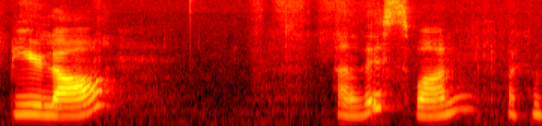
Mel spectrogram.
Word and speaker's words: Beulah: the next one beulah so it's spelt b-e-u-l-a-h bula and this one i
